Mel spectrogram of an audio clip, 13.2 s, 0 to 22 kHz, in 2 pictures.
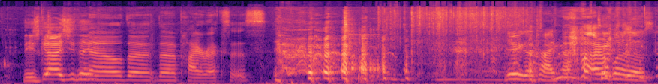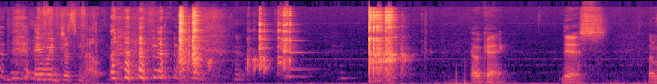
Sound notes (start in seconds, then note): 2.8 laughs; 7.9 utensils clanking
